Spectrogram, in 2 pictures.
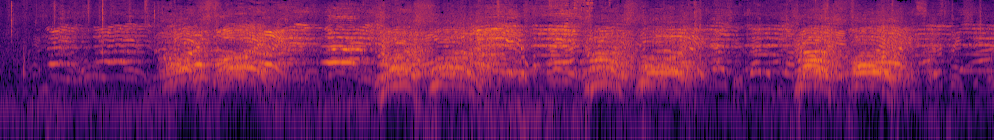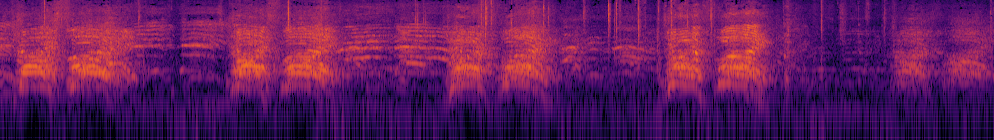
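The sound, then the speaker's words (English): A large crowd of protesters in St. Petersburg and Tampa, gathered a week after George Floyd's death, chants loudly in unison. Many voices shout in a steady, rhythmic cadence with brief pauses between each repeated phrase. “A week after George Floyd's death at the hands of a Minneapolis police officer, large crowds of protesters gathered once again in St. Petersburg and Tampa on Monday.”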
